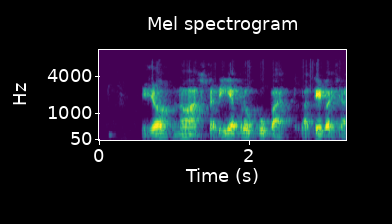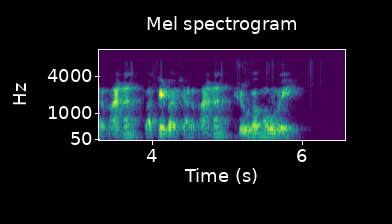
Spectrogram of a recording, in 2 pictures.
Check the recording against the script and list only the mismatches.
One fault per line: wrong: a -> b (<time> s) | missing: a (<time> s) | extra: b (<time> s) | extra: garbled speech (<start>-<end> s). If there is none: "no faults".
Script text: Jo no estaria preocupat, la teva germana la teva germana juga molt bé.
no faults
